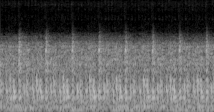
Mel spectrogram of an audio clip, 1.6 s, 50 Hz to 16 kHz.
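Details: BMW M62B44 TU V8 at idle: sharp, crisp metallic knocks about five or six per second over a steady idle. The knock was a piston.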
